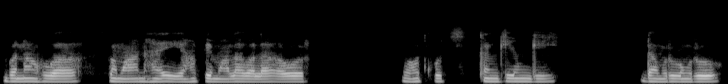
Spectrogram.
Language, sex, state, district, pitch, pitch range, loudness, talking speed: Hindi, male, Chhattisgarh, Balrampur, 135 Hz, 130-140 Hz, -22 LUFS, 105 wpm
